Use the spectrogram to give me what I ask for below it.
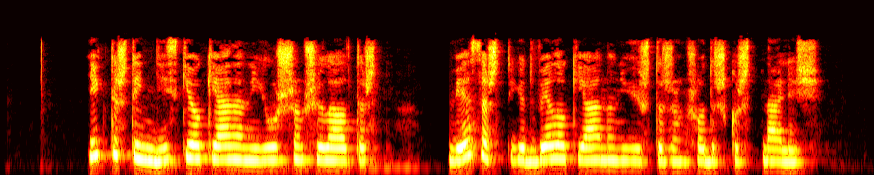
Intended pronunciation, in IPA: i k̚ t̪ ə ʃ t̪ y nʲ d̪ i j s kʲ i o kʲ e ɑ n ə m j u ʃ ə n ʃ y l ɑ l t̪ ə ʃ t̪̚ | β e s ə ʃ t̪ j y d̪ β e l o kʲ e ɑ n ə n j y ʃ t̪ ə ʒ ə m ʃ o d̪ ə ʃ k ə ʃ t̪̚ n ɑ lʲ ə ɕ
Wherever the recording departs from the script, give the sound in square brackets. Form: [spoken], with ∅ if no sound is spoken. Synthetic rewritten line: i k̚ t̪ ə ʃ t̪ [i] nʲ d̪ i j s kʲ i o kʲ e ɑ n ə [n] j u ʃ ə [m] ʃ y l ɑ l t̪ ə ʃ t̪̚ | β e s ə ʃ t̪ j y d̪ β e l o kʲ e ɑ n ə n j y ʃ t̪ ə ʒ ə m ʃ o d̪ ə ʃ k ə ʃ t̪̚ n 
